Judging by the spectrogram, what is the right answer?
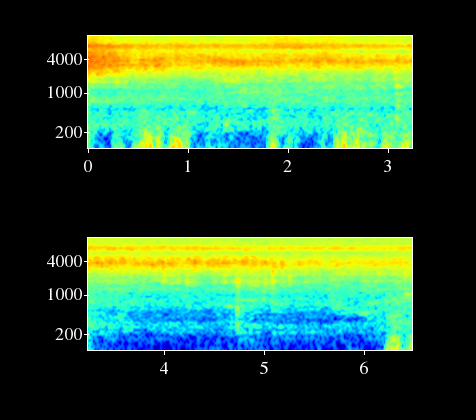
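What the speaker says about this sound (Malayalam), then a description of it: "അത് ചൂടായി കഴിയുമ്പോഴേക്കും നമ്മൾ ഓരോ മീനായിട്ട് ഇട്ട് കൊടുക്കാണ്." Fish frying in hot oil in a pan, a steady bright sizzle and hiss with low bubbling pops underneath, close and continuous, with no talking.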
